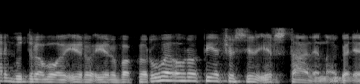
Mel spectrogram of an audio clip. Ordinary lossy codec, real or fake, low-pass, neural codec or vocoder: AAC, 32 kbps; fake; 5.4 kHz; vocoder, 22.05 kHz, 80 mel bands, Vocos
